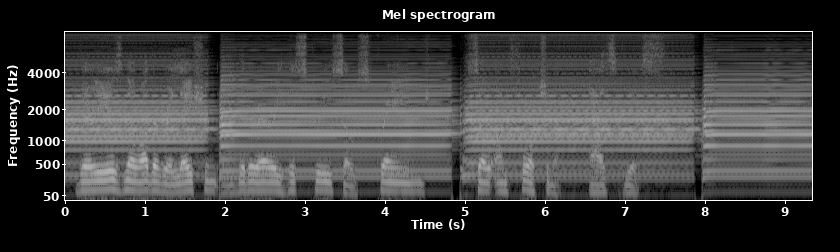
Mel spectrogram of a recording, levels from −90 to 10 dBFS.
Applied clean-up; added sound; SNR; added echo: none; Harmonica; -5 dB; none.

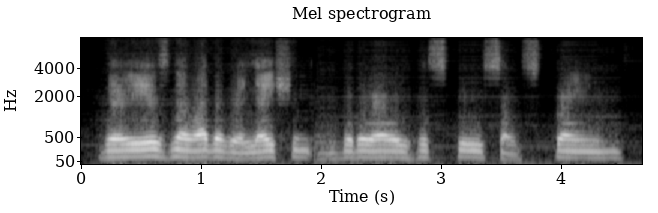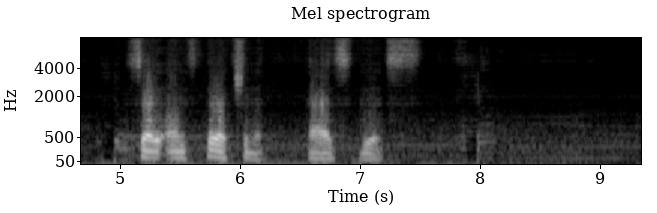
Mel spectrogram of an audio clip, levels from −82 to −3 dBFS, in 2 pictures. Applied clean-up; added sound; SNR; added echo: neural separator model SepFormer DNS4.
